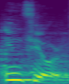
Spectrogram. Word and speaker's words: insure: इन दोनों का प्रोनाउंसिएशन क्या होगा, सेम होगा। एंश्योर और इसका क्या, इंश्योर।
